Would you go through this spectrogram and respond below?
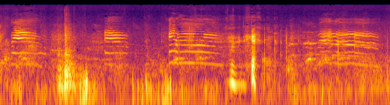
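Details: Male pet cat, called a little tiger cat, angered during play, uttering four long, wavering meows at roughly one- to two-second gaps, each bending up then down in pitch, alongside faint human voice and handling noises.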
